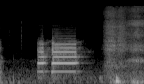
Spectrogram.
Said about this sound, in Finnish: Ja me ollaan täällä kanssa tööttäilemässä mukana.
